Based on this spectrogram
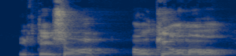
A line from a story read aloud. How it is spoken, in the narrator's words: he bellowed in his best operatic voice, which could be heard blocks away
